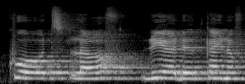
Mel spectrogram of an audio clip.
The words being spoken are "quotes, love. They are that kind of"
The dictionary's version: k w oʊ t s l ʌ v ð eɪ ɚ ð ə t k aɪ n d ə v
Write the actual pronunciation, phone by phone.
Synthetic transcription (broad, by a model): k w oʊ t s l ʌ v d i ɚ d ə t k aɪ n d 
